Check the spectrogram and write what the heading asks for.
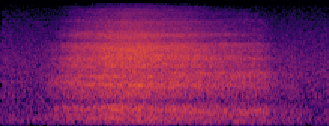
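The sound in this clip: A single slow, deep breath drawn in, a soft airy hiss that swells over about half a second, holds, then fades away, heard alone with no talk.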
